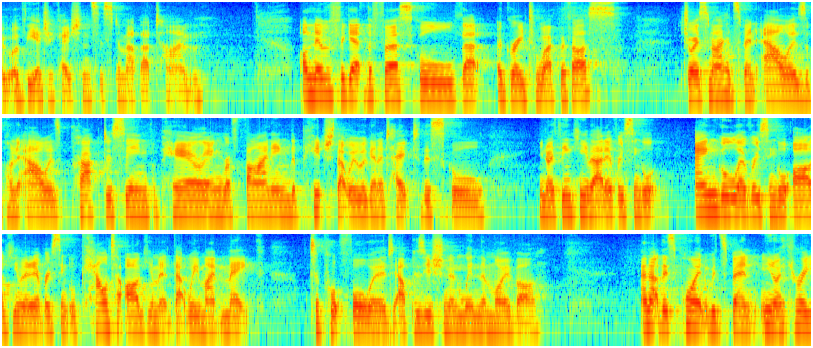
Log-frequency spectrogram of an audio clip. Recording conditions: live audience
